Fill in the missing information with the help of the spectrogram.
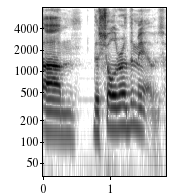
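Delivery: ordinary delivery, nothing marked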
